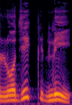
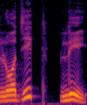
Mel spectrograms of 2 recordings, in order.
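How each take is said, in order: The two takes are said the same way.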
